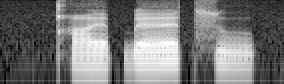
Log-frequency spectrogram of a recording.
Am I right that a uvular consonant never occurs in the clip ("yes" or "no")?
no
